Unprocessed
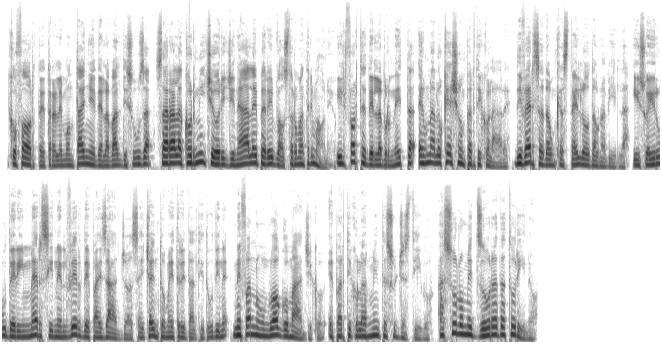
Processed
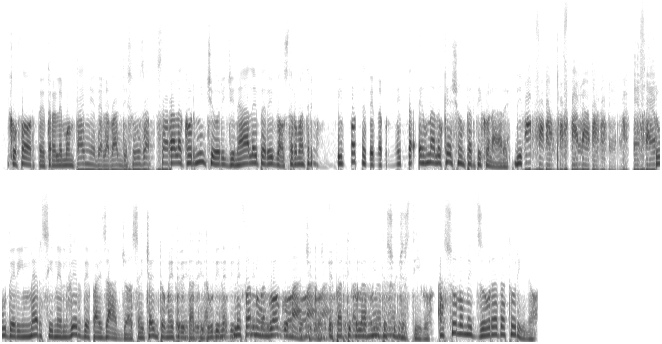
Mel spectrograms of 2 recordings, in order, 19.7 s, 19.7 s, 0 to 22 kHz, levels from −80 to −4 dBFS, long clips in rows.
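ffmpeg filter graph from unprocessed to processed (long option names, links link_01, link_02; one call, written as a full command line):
ffmpeg -i in.wav -filter_complex "[0:a]asettb=1/sr,asplit=3[link_01][link_02][link_03];[link_01]atrim=end=1.104[link_04];[link_02]atrim=start=1.1:end=2.53,asetpts=PTS-STARTPTS,afade=type=in:duration=0.004:curve=qsin,afade=type=out:start_time=1.426:duration=0.004:curve=qsin,acompressor=threshold=-32dB:ratio=3:attack=3.2:release=140:knee=1:detection=peak,aeval=exprs='max(val(0),0)':channel_layout=same[link_05];[link_03]atrim=start=2.526[link_06];[link_04][link_05]acrossfade=duration=0.004:curve1=hsin:curve2=qsin[link_07];[link_07][link_06]acrossfade=duration=0.004:curve1=qsin:curve2=hsin,asettb=1/sr,asplit=3[link_08][link_09][link_10];[link_08]atrim=end=4.644[link_11];[link_09]atrim=start=4.64:end=6.16,asetpts=PTS-STARTPTS,afade=type=in:duration=0.004:curve=qsin,afade=type=out:start_time=1.516:duration=0.004:curve=qsin,aeval=exprs='val(0)+0.5*0.0299*sgn(val(0))':channel_layout=same,agate=range=-34dB:threshold=-21dB:ratio=16:release=100:detection=peak[link_12];[link_10]atrim=start=6.156[link_13];[link_11][link_12]acrossfade=duration=0.004:curve1=hsin:curve2=qsin[link_14];[link_14][link_13]acrossfade=duration=0.004:curve1=qsin:curve2=hsin,asettb=1/sr,asplit=3[link_15][link_16][link_17];[link_15]atrim=end=7.794[link_18];[link_16]atrim=start=7.79:end=9.81,asetpts=PTS-STARTPTS,afade=type=in:duration=0.004:curve=qsin,afade=type=out:start_time=2.016:duration=0.004:curve=qsin,highpass=290,aeval=exprs='abs(val(0))':channel_layout=same,lowshelf=frequency=460:gain=-9[link_19];[link_17]atrim=start=9.806[link_20];[link_18][link_19]acrossfade=duration=0.004:curve1=hsin:curve2=qsin[link_21];[link_21][link_20]acrossfade=duration=0.004:curve1=qsin:curve2=hsin,asettb=1/sr,asplit=3[link_22][link_23][link_24];[link_22]atrim=end=12.234[link_25];[link_23]atrim=start=12.23:end=15.93,asetpts=PTS-STARTPTS,afade=type=in:duration=0.004:curve=qsin,afade=type=out:start_time=3.696:duration=0.004:curve=qsin,aecho=1:1:2.8:0.33,atrim=end_sample=163170,aecho=1:1:219|438|657|876:0.316|0.123|0.0481|0.0188,atrim=end_sample=163170[link_26];[link_24]atrim=start=15.926[link_27];[link_25][link_26]acrossfade=duration=0.004:curve1=hsin:curve2=qsin[link_28];[link_28][link_27]acrossfade=duration=0.004:curve1=qsin:curve2=hsin,firequalizer=gain_entry='entry(230,0);entry(1100,9);entry(1600,-22)':delay=0.05:min_phase=1,acompressor=threshold=-31dB:ratio=4,volume=6dB" out.wav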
